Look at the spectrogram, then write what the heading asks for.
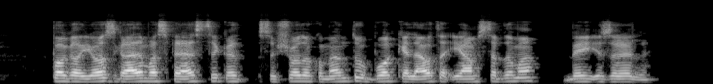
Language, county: Lithuanian, Klaipėda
